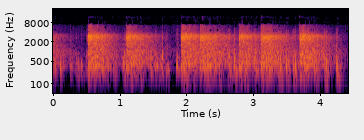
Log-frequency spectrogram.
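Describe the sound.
Gunshots fire in a Lone Ranger radio western drama as outlaws pursue riders: a rapid series of loud, harsh blasts, each trailing into a sustained rushing roar that runs almost unbroken throughout.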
